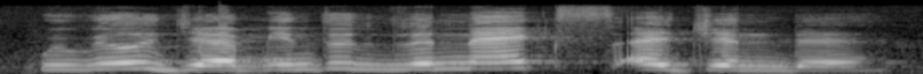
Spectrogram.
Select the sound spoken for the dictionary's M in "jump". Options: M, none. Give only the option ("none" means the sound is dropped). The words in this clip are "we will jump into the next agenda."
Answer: none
